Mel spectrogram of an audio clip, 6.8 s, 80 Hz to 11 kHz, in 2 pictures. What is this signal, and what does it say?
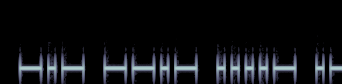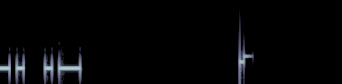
Morse code, heard as a keyed tone, about 17 wpm, 700 Hz. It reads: KQ4RA
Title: USA Callsign DE Callsign - 5 Characters - 17wpm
